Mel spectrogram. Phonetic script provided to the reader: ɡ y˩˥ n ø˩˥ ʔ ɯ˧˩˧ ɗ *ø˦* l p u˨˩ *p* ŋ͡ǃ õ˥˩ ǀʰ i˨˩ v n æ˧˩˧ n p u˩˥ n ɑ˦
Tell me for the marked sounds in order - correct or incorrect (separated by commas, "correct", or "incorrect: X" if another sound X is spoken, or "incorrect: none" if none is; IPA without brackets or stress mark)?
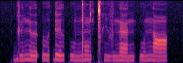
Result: incorrect: e˦, incorrect: none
